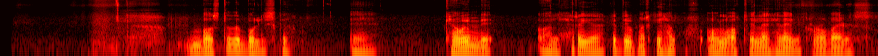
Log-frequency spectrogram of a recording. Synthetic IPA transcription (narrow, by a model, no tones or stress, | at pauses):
bɔːst̪ʰɐðɐbɔliskʰɐ | ɛː | kʰɐwɛmbɛ | waːlɐħɪɾɐjaːkʰɐd̪ibmɐrkʰiːɦɐlqɔfɔːlɐqɑb̚t̪ʰɛjlɐɣɐɦɛlɐjɛkʰɔɾɔvajɾɐs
